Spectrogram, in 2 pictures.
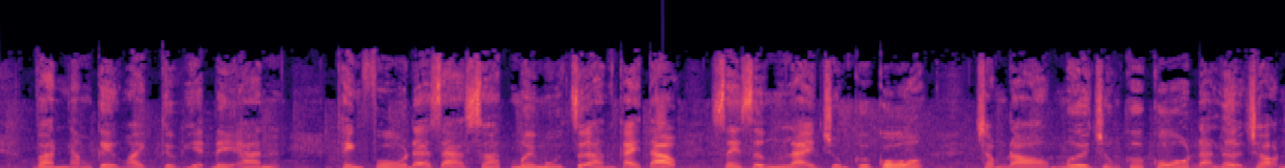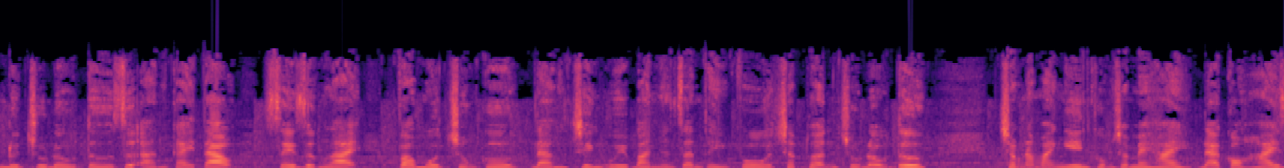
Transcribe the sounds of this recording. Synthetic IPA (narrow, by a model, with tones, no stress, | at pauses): vaː˨˩na˧mke˨˦ɦwa˨˩jk̟̚t̪ʰɨ˨˩k̚hḭ˧˨ənɗe˨˩ʔaː˨˦n | t̪ʰɛ˨˩jŋ̟fo˨˦ɗa̰ː˧˥zaː˧˩swaː˦˥t̚mɨ˨˩əjmo˨˩t̚z̥ɨ̰˧˨ʔaː˨˦nkaː˧˩jt̪a̰ː˧˨wʔ | sə˧jzɨ̰˧˨ŋla̰ː˧˨jt͡ɕʊ˧ŋ͡mkɨ˧kṵ˧˥ | t͡ɕɔ˧wŋ͡mɗɔ˨˦mɨ˨˩əjt͡ɕʊ˧ŋ͡mkɨ˧kṵ˧˥ɗa̰ː˧˥lɨ̰˧˨ət͡ɕɔ̰˧˨nɗɨ˨˩ək̚t͡ɕu˧˩ɗə˨˩wt̪ɨ˧zɨ̰˧˨ʔaː˨˦nkaː˧˩jt̪a̰ː˧˨wʔ | sə˧jzɨ̰˧˨ŋla̰ː˧˨j | vaː˨˩mo˨˩t̚t͡ɕʊ˧ŋ͡mkɨ˧ɗaː˨˩ŋt͡ɕï˨˩ŋ̟ʔwi˧˩ɓaː˧nɲə˧nzə˧nt̪ʰɛ˨˩jŋ̟fo˨˦t͡ɕə˦˥p̚t̪ʰwə̰˧˨nt͡ɕu˧˩ɗə˨˩wt̪ɨ˧ | t͡ɕɔ˧wŋ͡mna˧mhaː˧jŋi˨˩nxə˧ŋ͡mt͡ɕa˧mha˧jɦaː˧jɗa̰ː˧˥kɔ˨˦ɦaː˧j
